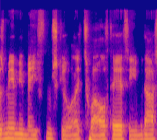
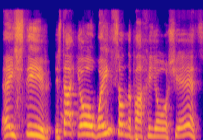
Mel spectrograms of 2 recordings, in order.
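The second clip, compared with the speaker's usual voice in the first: mock heckle; 8 semitones higher, 6 dB louder than usual. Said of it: "and he goes".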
